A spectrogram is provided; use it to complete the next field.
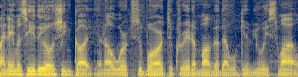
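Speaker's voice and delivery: deep put-on voice, very low bass. Reading a manga author's comment aloud on a video, in a deep voice. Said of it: "I felt like saying it with a deep voice".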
